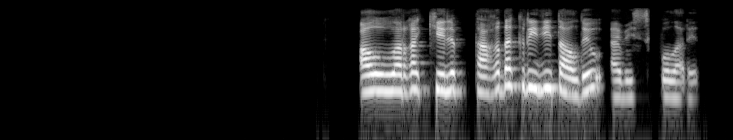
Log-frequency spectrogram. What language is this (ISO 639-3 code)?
kaz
